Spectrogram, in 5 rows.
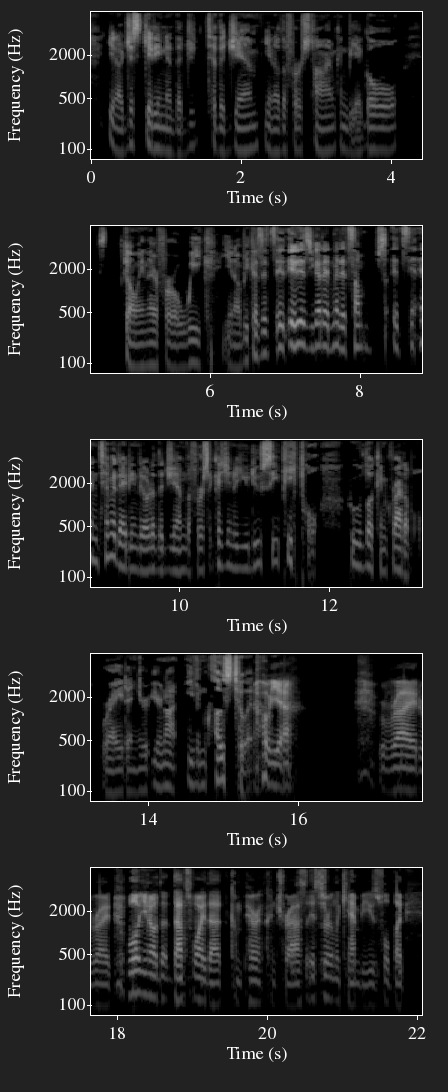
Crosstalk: none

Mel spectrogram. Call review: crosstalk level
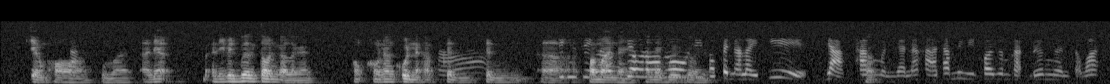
present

